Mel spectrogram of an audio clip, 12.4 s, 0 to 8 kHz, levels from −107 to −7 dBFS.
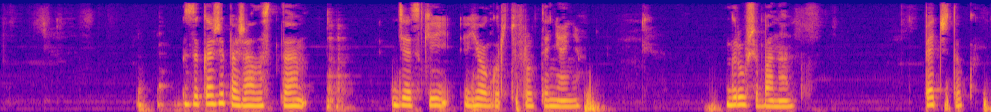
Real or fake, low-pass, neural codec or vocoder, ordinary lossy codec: real; 7.2 kHz; none; MP3, 48 kbps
